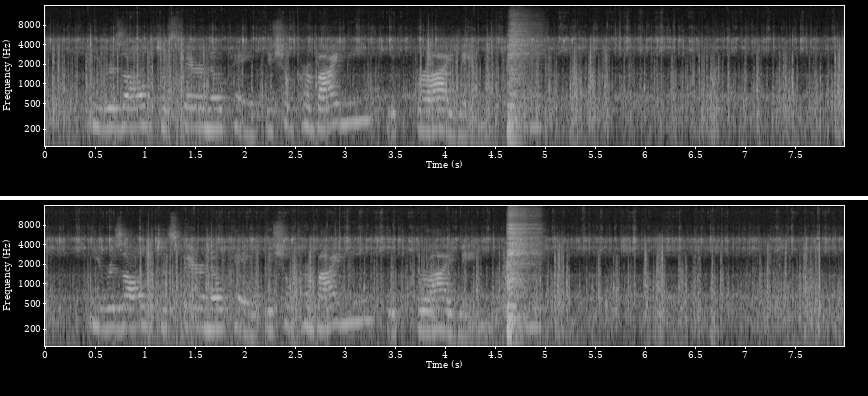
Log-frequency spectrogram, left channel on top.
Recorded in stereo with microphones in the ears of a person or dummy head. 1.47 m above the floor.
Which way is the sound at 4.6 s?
45° right (ahead or behind).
